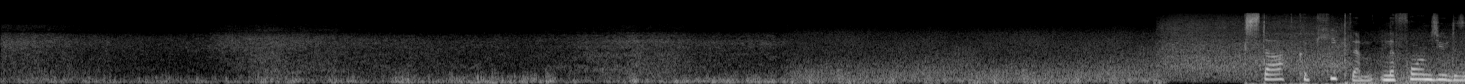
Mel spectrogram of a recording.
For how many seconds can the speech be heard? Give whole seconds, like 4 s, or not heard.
2 s.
